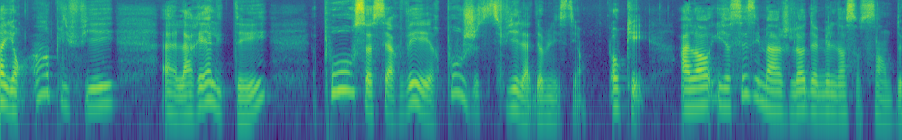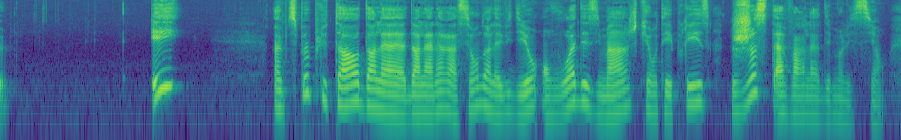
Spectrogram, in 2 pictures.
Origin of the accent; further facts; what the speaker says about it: Montreal, Quebec, Canada; mes racines dans la ville et à mon identité en tant que Canadienne québécoise de deuxième génération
